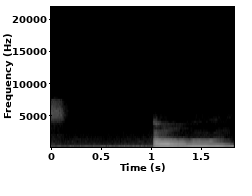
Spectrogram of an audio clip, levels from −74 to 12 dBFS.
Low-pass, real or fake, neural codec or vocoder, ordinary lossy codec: none; fake; codec, 16 kHz, 1 kbps, X-Codec, WavLM features, trained on Multilingual LibriSpeech; none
